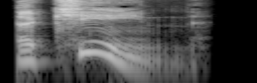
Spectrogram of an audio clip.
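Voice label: "achene", British English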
